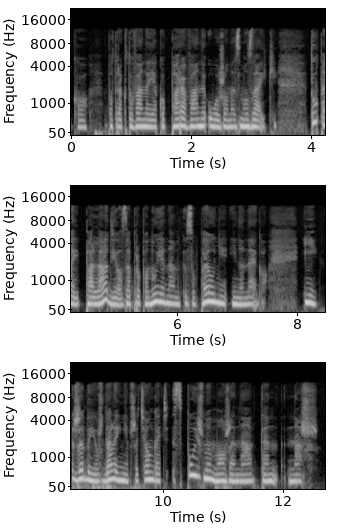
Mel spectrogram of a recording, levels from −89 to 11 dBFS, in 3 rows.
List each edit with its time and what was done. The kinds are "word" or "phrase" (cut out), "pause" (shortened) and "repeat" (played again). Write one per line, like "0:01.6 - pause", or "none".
0:06.1 - word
